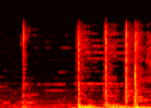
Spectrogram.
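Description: Code is typed on a computer keyboard in quick, crisp clicks, one isolated tap followed by a rapid cluster of keystrokes, close and dry with no talking.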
